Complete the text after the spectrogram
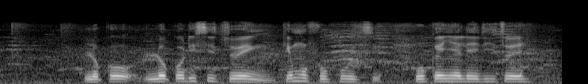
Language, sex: Southern Sotho, male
